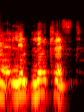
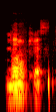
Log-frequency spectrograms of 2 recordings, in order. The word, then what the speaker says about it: Lindqvist: So I guess I would have to rough and hope for to What is the correct pronunciation of your partner's name? Elspen is his first name, and Lindqvist. Lindqvist.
